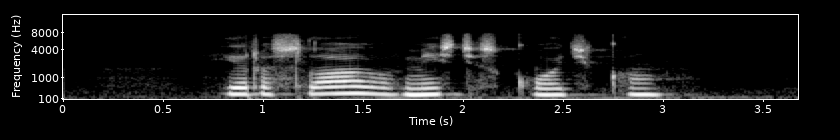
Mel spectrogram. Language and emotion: Russian, sad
